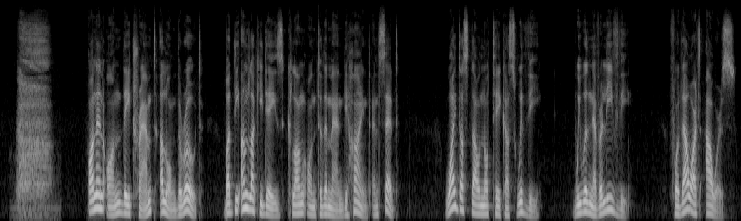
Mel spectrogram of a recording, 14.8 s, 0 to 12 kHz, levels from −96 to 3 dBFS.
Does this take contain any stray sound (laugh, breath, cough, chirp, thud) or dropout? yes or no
yes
